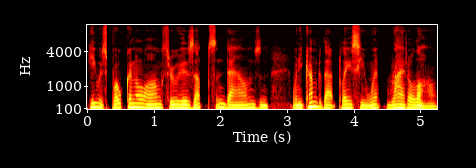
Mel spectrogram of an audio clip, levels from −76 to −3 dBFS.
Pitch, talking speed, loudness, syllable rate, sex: 135 Hz, 230 wpm, -18 LUFS, 5.0 syllables/s, male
